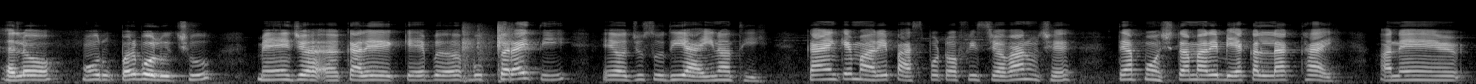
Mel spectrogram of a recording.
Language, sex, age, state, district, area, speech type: Gujarati, female, 45-60, Gujarat, Kheda, rural, spontaneous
